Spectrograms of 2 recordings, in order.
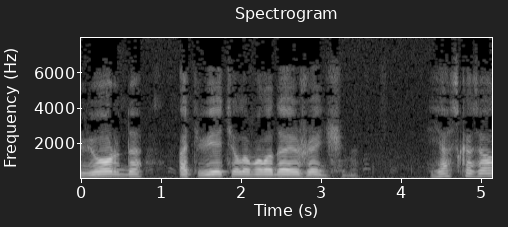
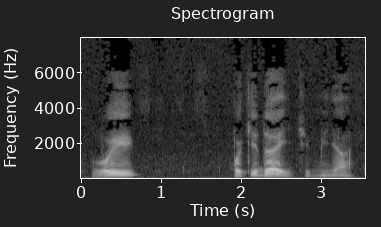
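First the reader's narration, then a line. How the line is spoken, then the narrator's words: Gloomy question. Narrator (Russian): мрачно спросил он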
